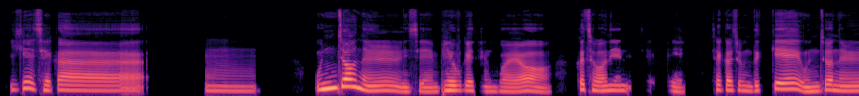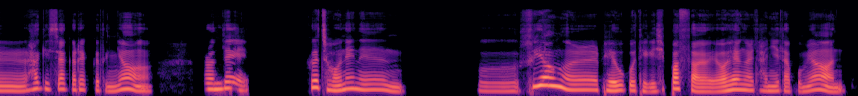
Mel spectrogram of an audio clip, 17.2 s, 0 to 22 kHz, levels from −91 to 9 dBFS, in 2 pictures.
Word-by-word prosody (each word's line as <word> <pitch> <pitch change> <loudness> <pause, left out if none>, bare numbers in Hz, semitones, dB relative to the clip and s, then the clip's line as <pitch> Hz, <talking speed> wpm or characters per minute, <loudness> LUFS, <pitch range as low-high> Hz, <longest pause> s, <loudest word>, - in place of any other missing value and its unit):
이게 225 +5 0
제가 170 - -1 0.7
음 155 -2 -6 0.6
운전을 205 - +6
이제 135 0 -4
배우게 170 -1 +1
된 145 -1 -7
거에요. 140 -1 -1 0.2
그전에는 175 -4 0
인제 155 -2 -11
예. - - -6 0.3
제가 180 -1 0
좀 170 -3 -4
늦게 215 +5 +1
운전을 155 0 0
하기 220 +3 -3
시작을 205 -2 -4
했거든요. 165 - -1 0.5
그런데 215 +3 0 0.6
그전에는 195 - 0 0.7
그 145 -1 -8
수영을 220 - +4
배우고 170 +1 +1
되게 140 -3 -5
싶었어요. 140 -8 +1
여행을 180 +5 +3
다니다 155 -2 -4
보면 155 +1 -1
170 Hz, 240 characters per minute, -23 LUFS, 150-195 Hz, 0.7 s, 운전을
